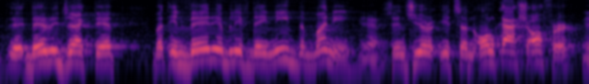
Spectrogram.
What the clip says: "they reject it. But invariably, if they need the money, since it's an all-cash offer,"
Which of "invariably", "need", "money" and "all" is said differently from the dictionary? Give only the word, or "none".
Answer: none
